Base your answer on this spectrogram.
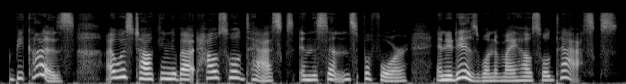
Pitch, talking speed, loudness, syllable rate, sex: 225 Hz, 180 wpm, -19 LUFS, 6.0 syllables/s, female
